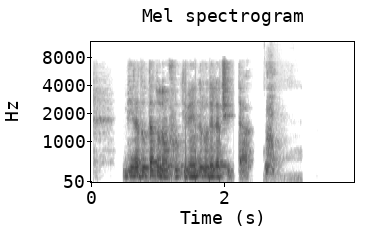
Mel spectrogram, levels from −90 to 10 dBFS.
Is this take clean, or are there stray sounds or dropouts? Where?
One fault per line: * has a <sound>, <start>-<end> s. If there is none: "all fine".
* has a bark, 2.6-3.2 s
